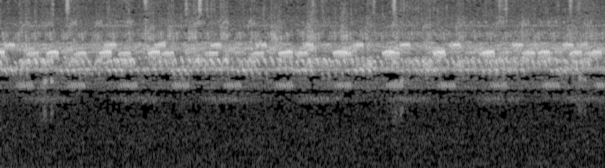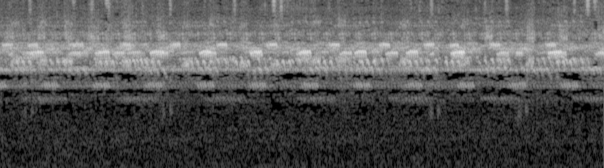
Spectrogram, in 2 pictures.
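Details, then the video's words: Crickets heard at night on a farm, chirping in fields as a steady, high-pitched, finely pulsed chorus of overlapping callers with scattered sharper ticks above and no other clear sounds. "Crickets chirping"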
